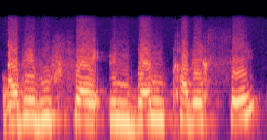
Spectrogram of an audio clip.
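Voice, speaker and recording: A woman reading scripted dialogue for a language course with clear, careful enunciation. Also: fairly high pitch, flat delivery, takes it slowly, a little mellow, poor audio.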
